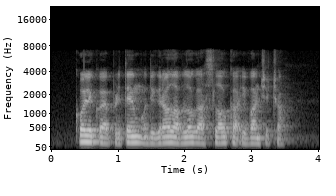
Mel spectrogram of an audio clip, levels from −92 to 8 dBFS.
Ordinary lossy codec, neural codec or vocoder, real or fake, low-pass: none; none; real; 7.2 kHz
